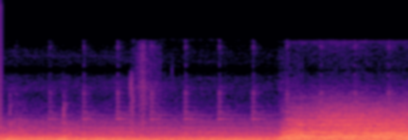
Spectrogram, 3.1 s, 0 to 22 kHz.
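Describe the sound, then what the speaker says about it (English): A slow-approaching train in the Half-Life 2 video game rumbles steadily, then a loud, sustained horn blast cuts in during the final second and holds to the end, with no voices. "that train is coming really slow"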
